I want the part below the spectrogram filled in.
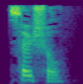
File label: "social", gb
